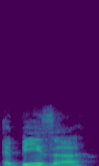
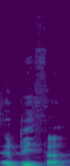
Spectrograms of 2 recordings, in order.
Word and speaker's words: Ibiza: It was in Ibiza. What the? It's Ibiza.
